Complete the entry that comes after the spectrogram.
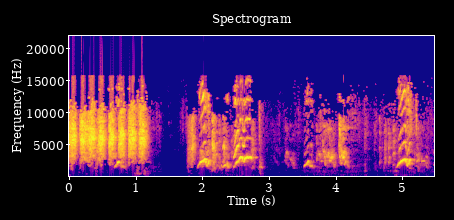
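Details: Cockatiel mating call, used to stimulate pairing: a burst of rapid harsh buzzy pulses, then a second of quiet, then loud rising whistled notes with scratchy chatter, repeated in uneven phrases.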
